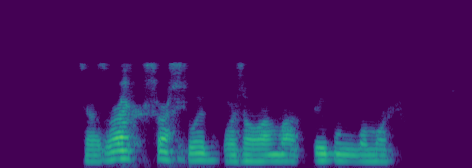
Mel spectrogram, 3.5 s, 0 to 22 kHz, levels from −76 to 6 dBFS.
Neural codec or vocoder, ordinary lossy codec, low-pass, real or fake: codec, 24 kHz, 1 kbps, SNAC; MP3, 48 kbps; 5.4 kHz; fake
